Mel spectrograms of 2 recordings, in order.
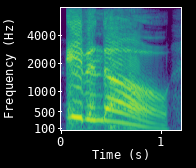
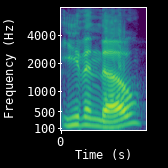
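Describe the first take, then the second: First: High, slow shouted "Even though!"; yell. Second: Said in the usual way. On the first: Retold or imitated. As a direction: blast "Even though!" to startle the kids. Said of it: "but I yelled". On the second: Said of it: "the "even though" there is called".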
